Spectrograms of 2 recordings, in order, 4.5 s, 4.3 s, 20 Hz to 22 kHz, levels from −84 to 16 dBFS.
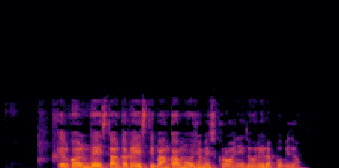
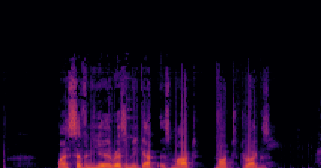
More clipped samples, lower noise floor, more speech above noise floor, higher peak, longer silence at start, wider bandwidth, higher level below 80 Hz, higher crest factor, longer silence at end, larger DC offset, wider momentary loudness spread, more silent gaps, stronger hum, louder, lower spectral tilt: neither; second, -53 dBFS vs -71 dBFS; second, 37 dB vs 45 dB; first, -2 dBFS vs -6 dBFS; about the same, 0.7 s vs 0.75 s; second, 9.4 kHz vs 14.5 kHz; about the same, -58 dBFS vs -60 dBFS; about the same, 16 dB vs 20 dB; second, 0.5 s vs 0.7 s; neither; second, 12 LU vs 15 LU; neither; neither; first, -16 LUFS vs -26 LUFS; about the same, -5.5 dB/octave vs -4.5 dB/octave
